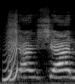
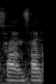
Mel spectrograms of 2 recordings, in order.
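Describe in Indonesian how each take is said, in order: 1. Setiap kata diawali bunyi sh. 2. Setiap kata diawali bunyi s biasa. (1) "Masa dibacanya Shan Shan gitu kan?" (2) "Enggak ya, San San aja"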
